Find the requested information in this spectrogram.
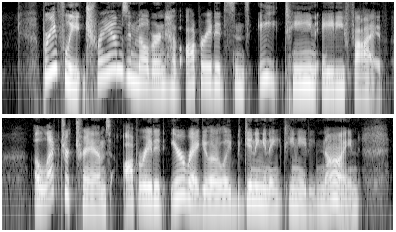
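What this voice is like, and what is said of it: American Midwestern accent. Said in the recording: “given my accent, you can probably tell that I'm an American living in the Midwest”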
